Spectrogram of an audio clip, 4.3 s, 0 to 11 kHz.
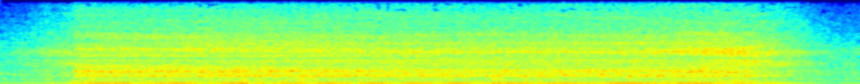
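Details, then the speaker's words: Qidi Tech X-Smart 3 3D printer printing a slow early layer: a loud steady fan hiss with a low hum underneath, judged a bit loud for the machine; loud cooling fans. "But just take a listen to all the fans on this machine. I think it's a little bit loud for what it"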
